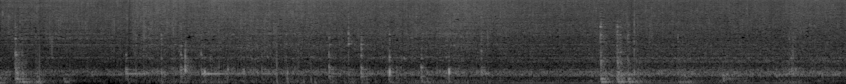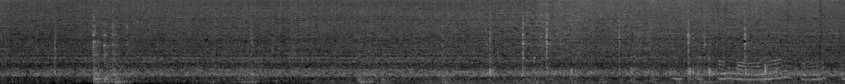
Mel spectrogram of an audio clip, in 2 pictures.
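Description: Chopped red onion and garlic sizzling in oil in an aluminium pressure-cooker pot, stirred with a wooden spoon that scrapes and knocks against the pot now and then.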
